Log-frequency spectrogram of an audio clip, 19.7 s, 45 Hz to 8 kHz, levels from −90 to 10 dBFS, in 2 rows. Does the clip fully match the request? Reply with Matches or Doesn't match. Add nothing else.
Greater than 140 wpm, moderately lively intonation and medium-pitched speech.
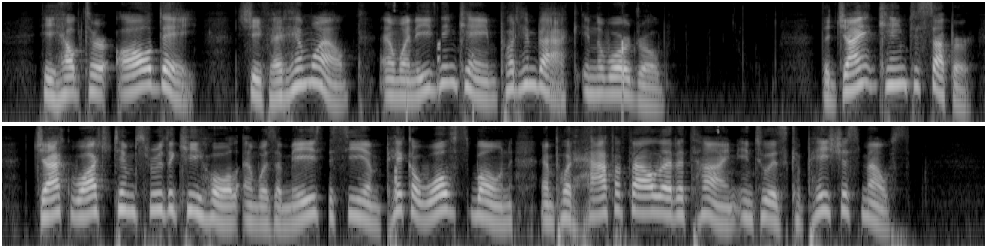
Doesn't match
